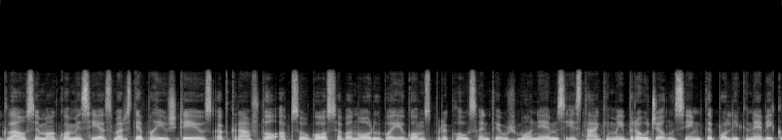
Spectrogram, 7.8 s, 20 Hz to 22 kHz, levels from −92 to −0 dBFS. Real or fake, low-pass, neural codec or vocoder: fake; 10.8 kHz; codec, 24 kHz, 0.9 kbps, WavTokenizer, medium speech release version 1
